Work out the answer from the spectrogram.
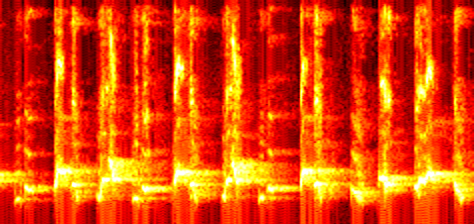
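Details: Sooty-headed bulbul delivering quick, bubbly whistled phrases, each a cluster of slurred notes rising then dropping, repeated about once a second in a busy, cheerful stream.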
